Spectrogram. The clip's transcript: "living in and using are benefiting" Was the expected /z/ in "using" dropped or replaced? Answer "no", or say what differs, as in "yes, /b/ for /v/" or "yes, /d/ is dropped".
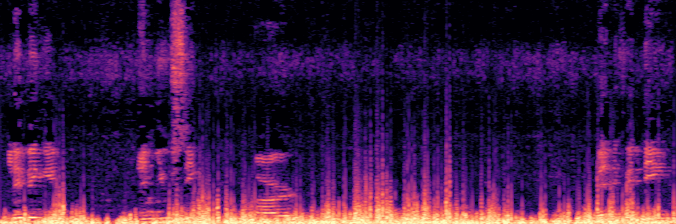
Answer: yes, /s/ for /z/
